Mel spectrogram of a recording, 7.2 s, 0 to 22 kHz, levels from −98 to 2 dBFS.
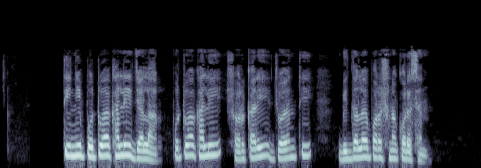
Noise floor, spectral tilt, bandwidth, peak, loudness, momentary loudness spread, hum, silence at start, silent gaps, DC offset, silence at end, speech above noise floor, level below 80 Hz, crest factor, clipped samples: under -90 dBFS; -7 dB/octave; 7.6 kHz; -2 dBFS; -19 LUFS; 12 LU; none; 0.95 s; none; under 0.1%; 0.8 s; over 72 dB; -58 dBFS; 18 dB; under 0.1%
